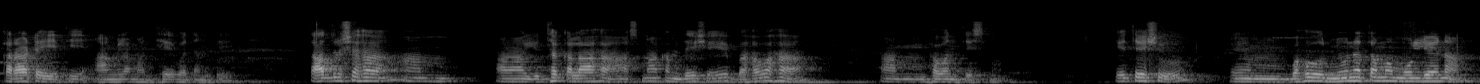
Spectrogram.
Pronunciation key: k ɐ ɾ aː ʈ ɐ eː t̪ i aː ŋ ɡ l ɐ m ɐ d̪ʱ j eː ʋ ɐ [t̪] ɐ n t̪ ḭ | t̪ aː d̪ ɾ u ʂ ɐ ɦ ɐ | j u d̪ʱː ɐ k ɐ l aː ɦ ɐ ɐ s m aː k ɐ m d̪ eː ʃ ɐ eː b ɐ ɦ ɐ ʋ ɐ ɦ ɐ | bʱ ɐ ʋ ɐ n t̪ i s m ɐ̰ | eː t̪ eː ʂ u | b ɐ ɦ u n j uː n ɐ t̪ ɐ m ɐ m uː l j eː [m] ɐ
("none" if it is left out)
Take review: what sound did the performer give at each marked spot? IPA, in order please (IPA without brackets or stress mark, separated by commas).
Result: d̪, n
